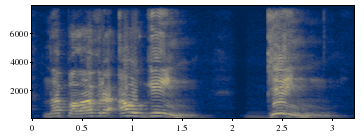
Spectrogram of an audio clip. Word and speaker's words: alguém: Qual que é a sílaba tônica na palavra alguém?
